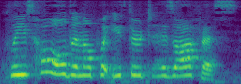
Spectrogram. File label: phone formal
